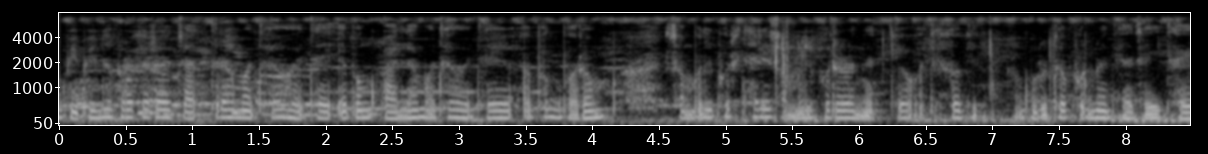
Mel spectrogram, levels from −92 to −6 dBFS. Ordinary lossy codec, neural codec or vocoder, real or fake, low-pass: none; none; real; 7.2 kHz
